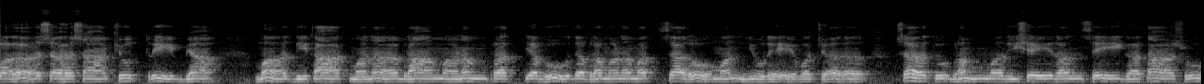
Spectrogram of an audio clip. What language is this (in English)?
Hindi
